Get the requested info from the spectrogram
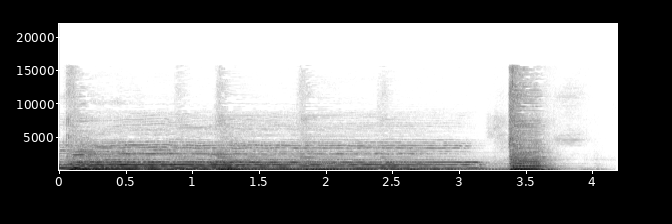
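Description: Acoustic guitar and a man's and two women's voices singing together, holding the song's final notes. The music fades, a last strummed chord rings about three and a half seconds in, and then it dies away.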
